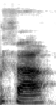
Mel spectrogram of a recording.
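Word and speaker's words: ث: Make sure when you are pronouncing Tha, you don't whistle.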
